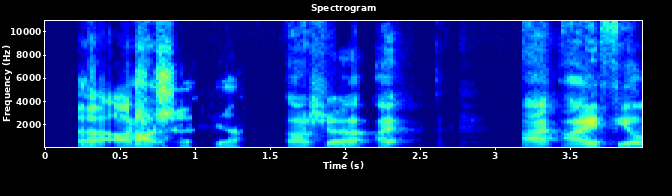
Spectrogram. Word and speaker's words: Asha: a lot bigger of a deal because obviously Ansha, is that how you pronounce her name? Asha.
